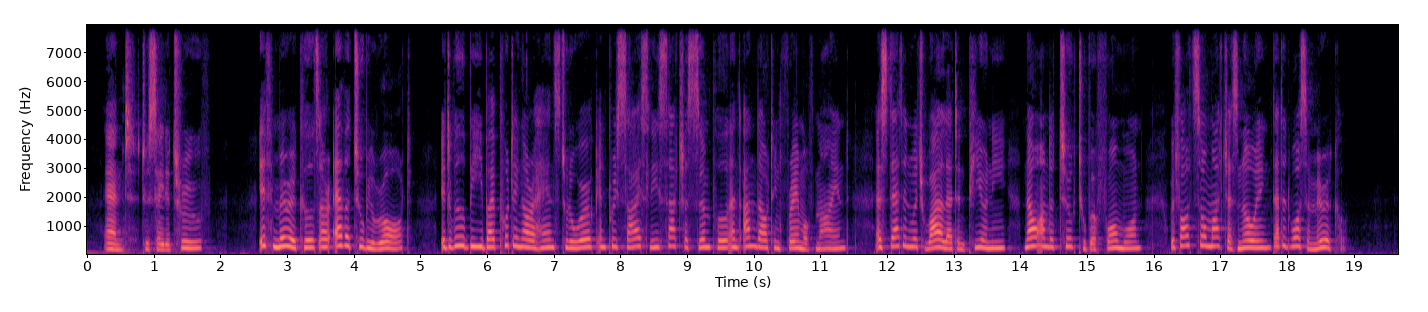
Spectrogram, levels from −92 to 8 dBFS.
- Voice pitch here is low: No, very high, 255 Hz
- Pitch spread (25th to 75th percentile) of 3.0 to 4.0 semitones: Yes, average, 3.4 semitones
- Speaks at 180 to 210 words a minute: No, average, 165 wpm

